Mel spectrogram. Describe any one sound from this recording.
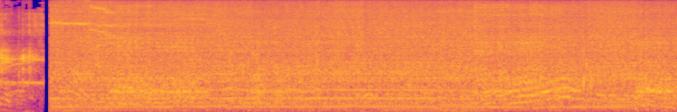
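A hydraulic crane whines as it swings.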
